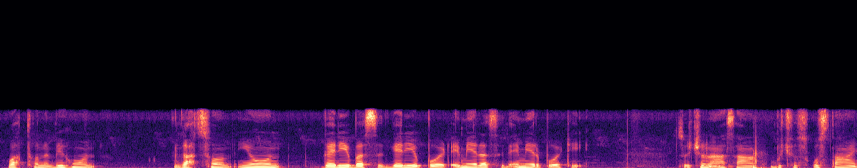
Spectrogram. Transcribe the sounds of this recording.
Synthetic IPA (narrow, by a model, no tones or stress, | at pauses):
wɐt̪ʰːunbiɦun | ɡɐt͡sʰunjuːn | ɡɐɾiːbɐsɨt̪ʲɡɐɾiːbpoːʈʰḛmiɾɐsɨt̪ʲɐ̰miɾpoːʈʰḭ | sut͡ʃʰunɐ̰sãːbut͡ʃʰuskust̪ãːn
